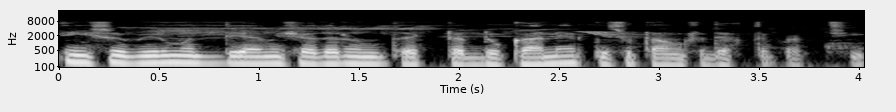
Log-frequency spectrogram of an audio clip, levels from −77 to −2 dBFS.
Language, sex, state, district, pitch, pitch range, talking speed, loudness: Bengali, male, Assam, Hailakandi, 135 Hz, 120-140 Hz, 165 wpm, -16 LUFS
